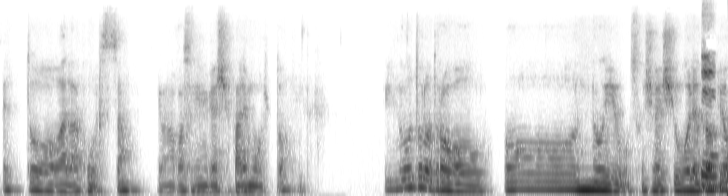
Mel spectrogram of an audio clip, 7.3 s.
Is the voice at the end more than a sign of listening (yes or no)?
no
